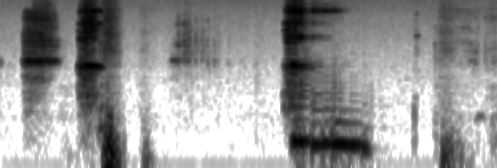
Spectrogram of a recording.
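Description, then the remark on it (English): A person imitates heavy, labored breathing: a few sharp gasping inhales and hiccup-like catches, then a long, strained wheezing breath, all fairly loud with short pauses between. “Teddy came f- finally came into the car, and he was breathing like this”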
